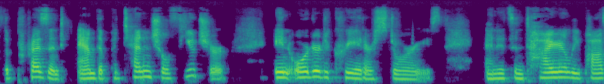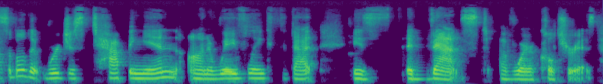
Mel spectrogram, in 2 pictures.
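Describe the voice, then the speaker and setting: A middle-aged woman giving an earnest, emphatic and expressive explanation as a guest in a conversational interview. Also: on the low side, no room sound. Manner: earnest, emphatic, expressive storytelling with illustrative metaphors. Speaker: podcast guest, writer.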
